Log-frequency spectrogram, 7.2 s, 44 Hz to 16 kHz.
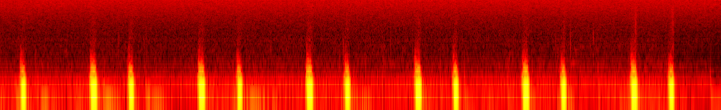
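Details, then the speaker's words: Simulated heartbeat about 55/min with PR interval of 0.12 seconds: sharp, loud first heart sound, louder than the second sound. "On observe habituellement que, lorsque l’intervalle PR est de 0,12 seconde, le premier bruit cardiaque est sec et plus intense que le deuxième bruit : figure 3."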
